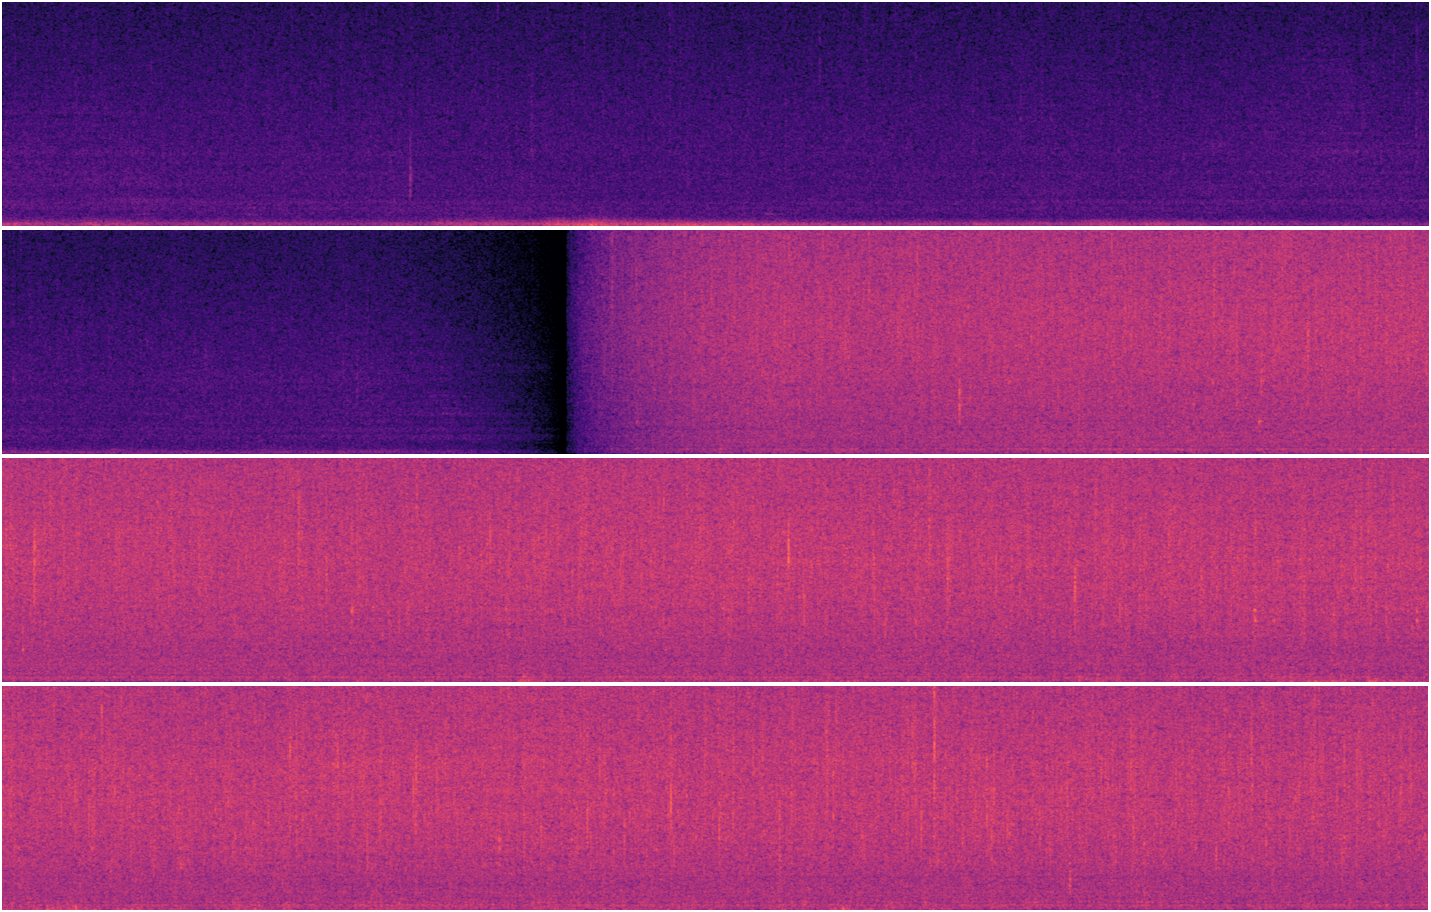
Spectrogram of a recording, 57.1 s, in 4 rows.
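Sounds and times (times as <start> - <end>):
heavy rain pouring: 20.0 - 57.0.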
